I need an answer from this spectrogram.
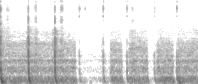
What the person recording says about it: When you tap the bread, you'll hear a hollow sound coming out of the bread.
